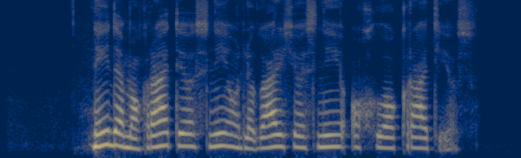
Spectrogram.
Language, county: Lithuanian, Panevėžys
